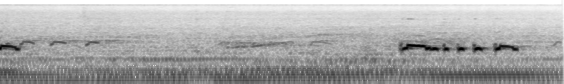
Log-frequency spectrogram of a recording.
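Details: Zebra dove of crossbred stock singing strongly to prompt other doves to reply. Soft, distant cooing runs first, then one loud phrase of rapid, rolling, staccato coos near the end.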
